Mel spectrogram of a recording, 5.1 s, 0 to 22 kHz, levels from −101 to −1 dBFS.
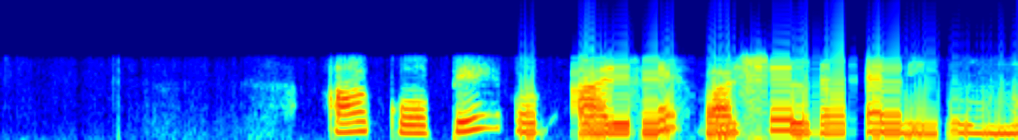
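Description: A speech recording with Opus voice compression throughout: nothing sits above about 4 kHz, so a spectrogram shows a hard ceiling there. The muffled, hoarse, coarsely coded sound points to the SILK coder in narrowband mode at a very low bitrate, roughly 8 kbps. From 2.55 s to the end the sound turns into a rigid metallic buzz at 100 Hz. This is likely robotic sound from repeated short buffers, with a 10 ms stretch replayed for about half that span. On a spectrogram it shows as evenly spaced vertical striations every 10 ms, and on the waveform as identical repeating cycles.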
